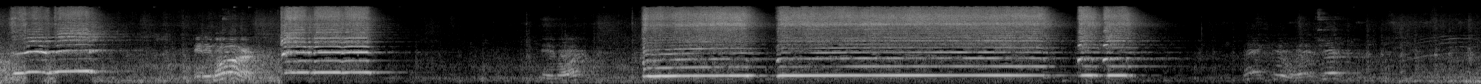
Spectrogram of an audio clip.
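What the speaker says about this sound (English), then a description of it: "You got a whistle." A steam engine whistle at a pioneer engineers parade blows in several loud, sustained blasts of varying length, with hissing steam between them and people talking nearby.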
